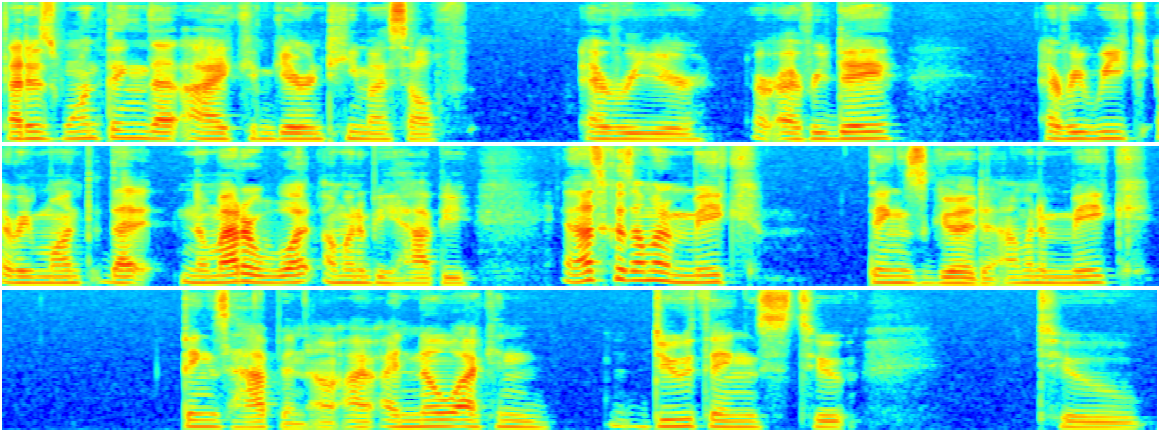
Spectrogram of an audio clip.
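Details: Male podcast host who stutters and remarks he is stuttering a lot, with part-word and whole-word repetitions: stuttering.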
